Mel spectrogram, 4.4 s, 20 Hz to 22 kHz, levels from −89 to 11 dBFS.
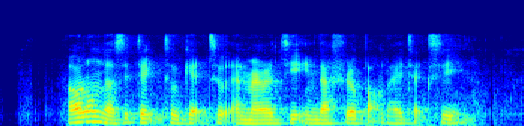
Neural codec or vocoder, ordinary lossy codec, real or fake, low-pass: codec, 16 kHz, 4.8 kbps, FACodec; none; fake; 7.2 kHz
